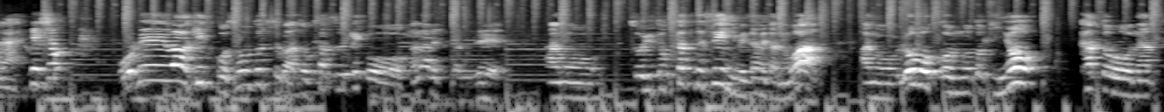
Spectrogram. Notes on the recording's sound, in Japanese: 初回につき音声のバラつきは大目に見てくださいませ。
